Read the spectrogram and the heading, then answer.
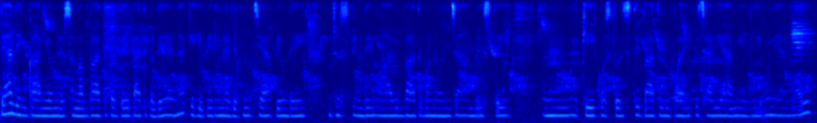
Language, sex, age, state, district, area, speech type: Nepali, female, 30-45, West Bengal, Jalpaiguri, rural, spontaneous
